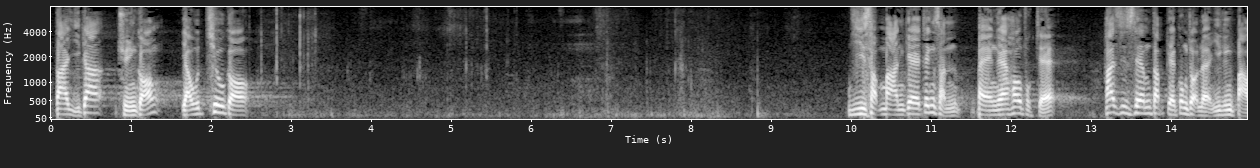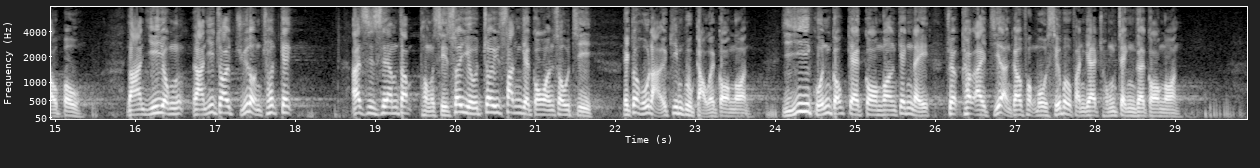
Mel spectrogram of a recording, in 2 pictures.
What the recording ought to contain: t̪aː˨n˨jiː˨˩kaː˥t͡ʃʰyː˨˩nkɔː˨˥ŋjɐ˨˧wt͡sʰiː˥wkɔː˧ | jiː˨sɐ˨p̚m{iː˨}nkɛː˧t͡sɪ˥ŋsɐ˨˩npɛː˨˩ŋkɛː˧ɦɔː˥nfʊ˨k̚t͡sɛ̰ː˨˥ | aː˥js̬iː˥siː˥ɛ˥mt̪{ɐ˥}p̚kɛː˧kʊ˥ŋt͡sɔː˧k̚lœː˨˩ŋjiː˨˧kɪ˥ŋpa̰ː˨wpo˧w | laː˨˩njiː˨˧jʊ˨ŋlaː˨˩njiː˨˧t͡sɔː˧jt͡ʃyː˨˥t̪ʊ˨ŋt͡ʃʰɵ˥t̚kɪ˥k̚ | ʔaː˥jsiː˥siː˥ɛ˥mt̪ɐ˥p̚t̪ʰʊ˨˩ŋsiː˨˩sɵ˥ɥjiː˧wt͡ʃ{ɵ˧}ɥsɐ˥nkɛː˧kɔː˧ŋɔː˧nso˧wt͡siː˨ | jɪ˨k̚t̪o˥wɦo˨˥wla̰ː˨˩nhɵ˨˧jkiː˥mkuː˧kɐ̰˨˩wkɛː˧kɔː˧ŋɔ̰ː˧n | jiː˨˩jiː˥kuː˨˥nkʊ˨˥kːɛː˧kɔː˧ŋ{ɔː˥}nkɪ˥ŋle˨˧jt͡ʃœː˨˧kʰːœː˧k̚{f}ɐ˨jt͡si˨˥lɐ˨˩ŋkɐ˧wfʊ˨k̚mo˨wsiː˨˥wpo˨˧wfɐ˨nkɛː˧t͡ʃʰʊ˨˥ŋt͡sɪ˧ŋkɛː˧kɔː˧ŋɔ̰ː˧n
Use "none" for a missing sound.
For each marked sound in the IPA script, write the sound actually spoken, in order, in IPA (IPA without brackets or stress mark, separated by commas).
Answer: aː˨, ɐ˥, ɵ˥, ɔː˧, h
